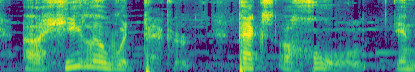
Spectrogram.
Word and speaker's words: Gila: saguaro's thick stem a gila woodpecker now that word looks like another sound doesn't it but believe me it's pronounced gila a gila woodpecker packs a hole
